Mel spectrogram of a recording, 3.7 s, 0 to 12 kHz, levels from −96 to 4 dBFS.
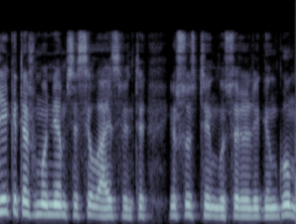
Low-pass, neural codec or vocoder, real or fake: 7.2 kHz; codec, 16 kHz, 4 kbps, FunCodec, trained on Chinese and English, 50 frames a second; fake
